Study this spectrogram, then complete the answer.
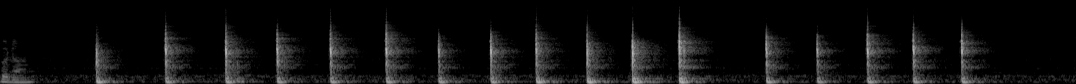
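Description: Sharp knocks strike a hard surface at an even pace, each ringing out briefly.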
